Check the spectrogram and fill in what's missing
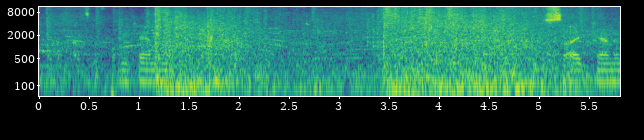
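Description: Broadside cannons on a pirate ship fire in Skull and Bones, giving loud, dense booming volleys at about one and three and a half seconds, layered with game music and voices.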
